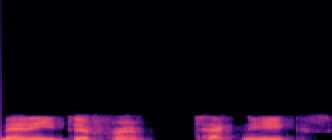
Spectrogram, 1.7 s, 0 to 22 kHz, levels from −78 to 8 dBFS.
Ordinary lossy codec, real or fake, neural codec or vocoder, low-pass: AAC, 16 kbps; real; none; 7.2 kHz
